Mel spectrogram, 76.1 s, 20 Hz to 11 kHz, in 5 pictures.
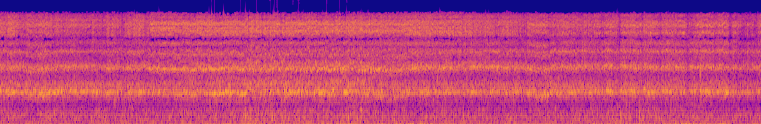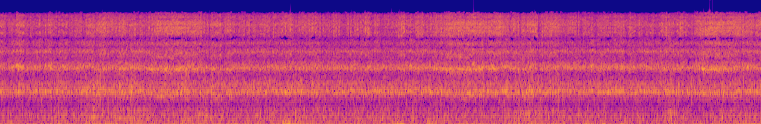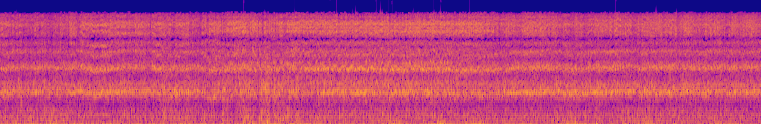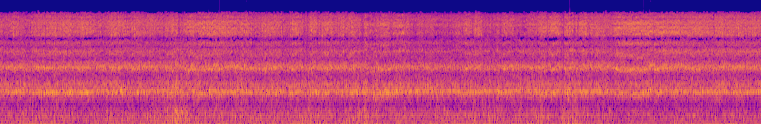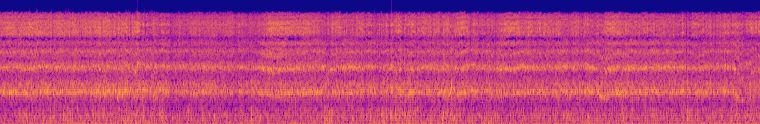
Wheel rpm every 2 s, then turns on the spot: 230, 230, 200, 190, 220, 230, 230, 230, 230, 220, 230, 240, 220, 230, 230, 230, 230, 200, 190, 190, 220, 230, 230, 230, 230, 230, 230, 230, 230, 230, 230, 230, 230, 230, 240, 230, 230, 220.
none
